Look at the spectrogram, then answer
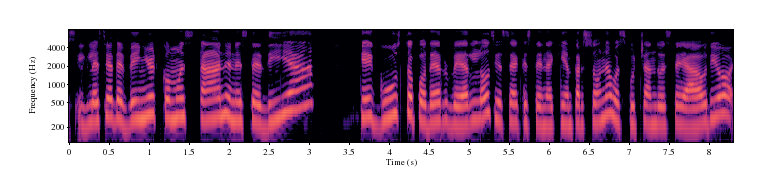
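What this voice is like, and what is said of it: Spanish spoken with London English accent. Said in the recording (Spanish): “¿tú piensas que tengo un impedimento de habla? No, es que tengo un acento de allá yo vengo de otro país ... De allá de Londres”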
